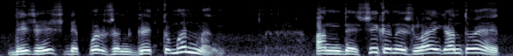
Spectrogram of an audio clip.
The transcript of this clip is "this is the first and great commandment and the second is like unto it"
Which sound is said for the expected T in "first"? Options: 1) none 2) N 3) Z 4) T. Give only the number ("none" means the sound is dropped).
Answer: 1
